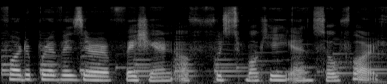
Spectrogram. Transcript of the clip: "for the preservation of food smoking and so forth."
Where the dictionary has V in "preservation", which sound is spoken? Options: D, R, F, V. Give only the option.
F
